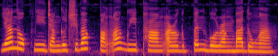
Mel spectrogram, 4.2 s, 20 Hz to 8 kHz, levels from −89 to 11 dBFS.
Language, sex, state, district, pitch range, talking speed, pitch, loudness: Garo, female, Meghalaya, West Garo Hills, 220-270 Hz, 145 wpm, 240 Hz, -17 LUFS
